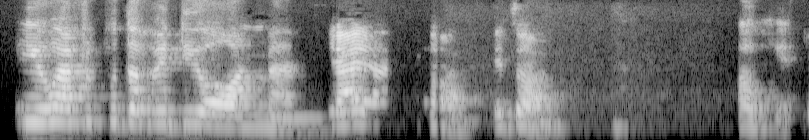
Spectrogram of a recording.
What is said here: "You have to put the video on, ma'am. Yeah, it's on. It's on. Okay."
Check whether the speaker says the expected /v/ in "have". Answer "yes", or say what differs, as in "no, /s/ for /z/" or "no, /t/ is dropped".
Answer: no, /f/ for /v/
